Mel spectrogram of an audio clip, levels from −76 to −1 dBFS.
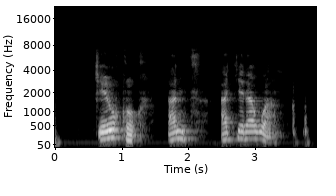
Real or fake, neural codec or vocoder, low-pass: real; none; 7.2 kHz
